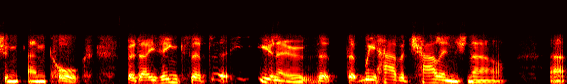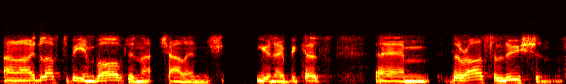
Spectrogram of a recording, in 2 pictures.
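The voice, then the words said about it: English accent. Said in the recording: “you can hear my English accent”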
